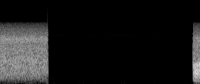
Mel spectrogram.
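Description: Steady cabin noise of a Super Cub in level cruise: engine and wind through the open windows. It cuts off abruptly about half a second in, leaving dead silence with only a faint thin high tone for over a second, until the noise comes back near the end.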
